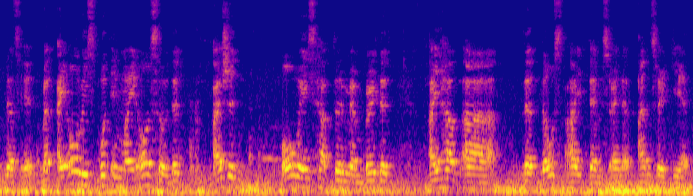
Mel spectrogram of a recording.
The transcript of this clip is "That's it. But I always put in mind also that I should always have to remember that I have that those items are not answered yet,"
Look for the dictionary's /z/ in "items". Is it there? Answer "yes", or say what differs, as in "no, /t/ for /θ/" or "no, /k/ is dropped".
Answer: no, /s/ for /z/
